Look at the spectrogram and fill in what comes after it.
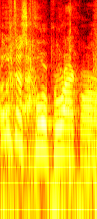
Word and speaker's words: Interscope: Abbiamo firmato questo mega contratto con la Interscope Record, ma... – Rare, wow, wow, wow, wow, English! – Aspetta, dammi sta patata! Dammi sta ma patata! l'ha detto giusto! Interscope Record!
